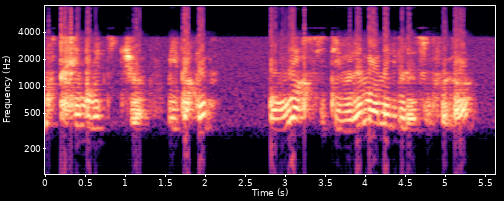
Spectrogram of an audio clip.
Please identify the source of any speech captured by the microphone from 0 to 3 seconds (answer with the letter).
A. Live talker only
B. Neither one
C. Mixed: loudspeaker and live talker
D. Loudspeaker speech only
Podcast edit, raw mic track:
D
